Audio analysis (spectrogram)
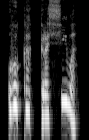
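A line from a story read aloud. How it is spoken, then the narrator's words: Exclaiming. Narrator (Russian): воскликнула Лесли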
